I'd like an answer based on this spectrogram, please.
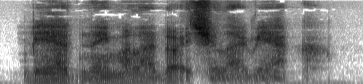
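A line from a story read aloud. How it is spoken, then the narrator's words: Whisper. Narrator (Russian): прошептал слуга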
